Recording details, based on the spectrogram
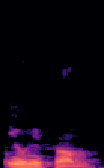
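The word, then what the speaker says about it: uniform: কি বসাবা এ বসাবা যেমন ইউনিফর্ম ইউনিফর্ম এফ ও আর এম ইউনিফর্ম তারপরে ইউনিট তারপরে ইউনিট হ্যাঁ এগুলো সব কিন্তু এখানে এ বসবে দেখো এগুলো কিন্তু সব ইউ এর মত উচ্চারণ আসছে এবার আমব্রেলা বললে কিন্তু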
